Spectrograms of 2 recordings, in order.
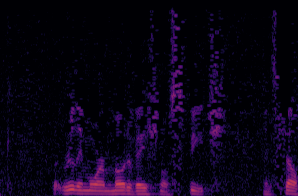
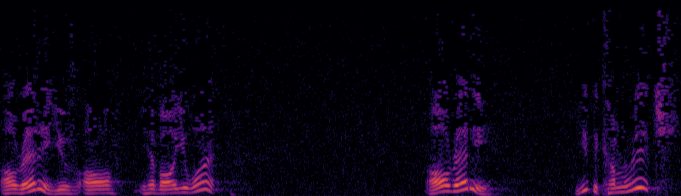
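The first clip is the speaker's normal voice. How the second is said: acted sarcasm, higher, louder, slower; 6 semitones higher, 8 dB louder than usual. Quoting Paul's verse to the Corinthians, deliver it as a retold sarcastic quote. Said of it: "You hear the sarcasm?".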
